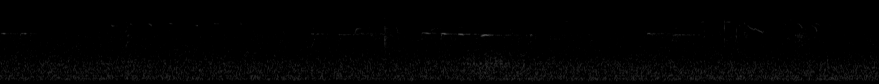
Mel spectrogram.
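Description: Faint outdoor background hiss with scattered small bird chirps and a few short whistled calls, a little livelier about halfway through and again near the end.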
